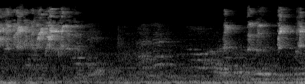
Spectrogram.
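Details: Lovebirds kept in an aviary before the breeding season, giving high, harsh chirps in two bursts, at the start and near the end, with a quiet gap between them.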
